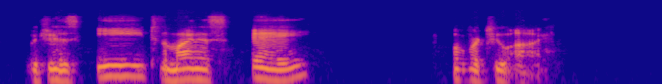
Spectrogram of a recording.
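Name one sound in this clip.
A man speaks calmly and clearly into a close microphone, explaining.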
